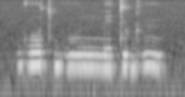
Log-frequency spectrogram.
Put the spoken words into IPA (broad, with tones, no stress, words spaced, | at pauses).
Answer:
ɡʱoː˦t͡sbʱuː˨nmːe˨ tʉ˨ɖʱʉ˦˨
